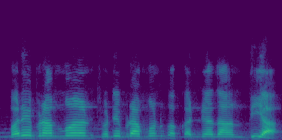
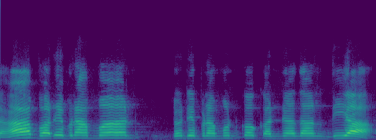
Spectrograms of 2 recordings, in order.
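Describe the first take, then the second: First: Said in the usual way. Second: Louder booming declaration, stretched out; loud proclamation. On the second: Acted. The deity's voice declaring to the village council, loud and proclaiming. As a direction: announce it to the whole assembly.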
